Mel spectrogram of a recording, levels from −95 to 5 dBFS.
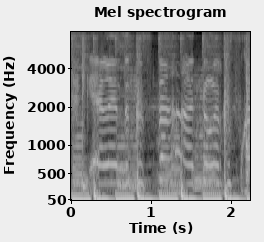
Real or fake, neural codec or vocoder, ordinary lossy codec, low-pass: real; none; none; none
